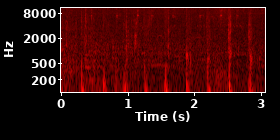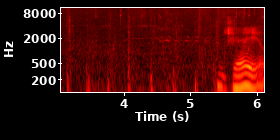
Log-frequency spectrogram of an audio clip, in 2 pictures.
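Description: A horse's hooves clop slowly on soft, muddy ground.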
